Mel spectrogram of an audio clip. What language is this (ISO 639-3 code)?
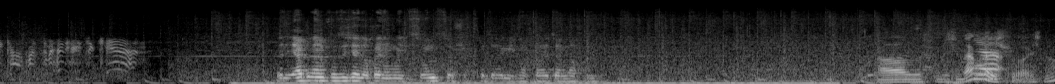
deu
